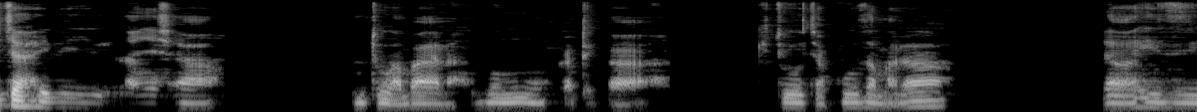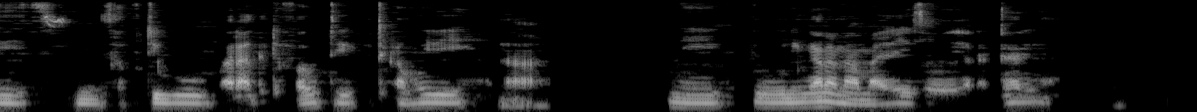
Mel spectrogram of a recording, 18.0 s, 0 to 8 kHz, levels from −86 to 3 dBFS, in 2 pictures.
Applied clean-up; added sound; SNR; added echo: none; none; none; none.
